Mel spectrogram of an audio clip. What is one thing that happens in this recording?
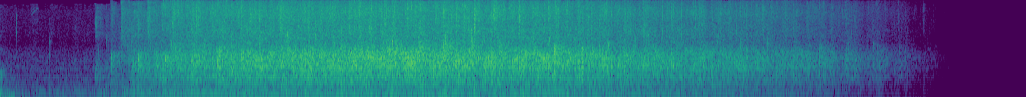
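An audience applauds loudly, then the applause fades away.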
